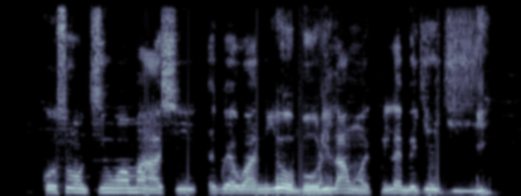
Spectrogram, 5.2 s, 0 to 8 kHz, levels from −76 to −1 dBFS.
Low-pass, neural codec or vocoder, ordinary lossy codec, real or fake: none; none; none; real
